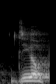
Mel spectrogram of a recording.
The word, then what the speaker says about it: Diop: and to diop um diop is the pronunciation we use in english but apparently senegalese people say it's pronounced job or job um his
